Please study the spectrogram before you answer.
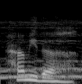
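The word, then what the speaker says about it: حمده: তাই রুকু থেকে ওঠার সময় বলতে হবে সামি আল্লাহু লিমান হামিদাহ। কিন্তু সামি আল্লাহু লিমান হামিদা সঠিক নয়।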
